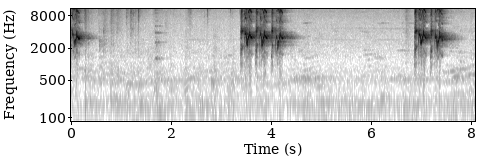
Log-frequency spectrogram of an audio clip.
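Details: Noisy calling Sooty-headed bulbul, played to lure birds and tutor quiet bulbuls: a brief sharp chirp, then a stuttering rapid cluster of harsh notes, and a shorter chattering burst near the end, with silence between.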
